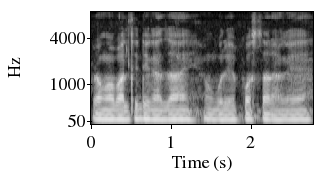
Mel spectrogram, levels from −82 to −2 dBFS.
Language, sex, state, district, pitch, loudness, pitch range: Chakma, male, Tripura, Dhalai, 90 Hz, -17 LUFS, 90-95 Hz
